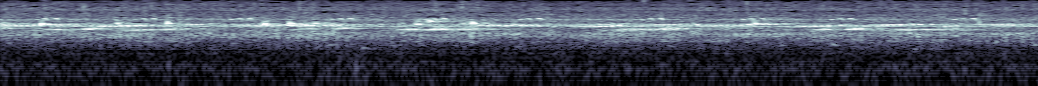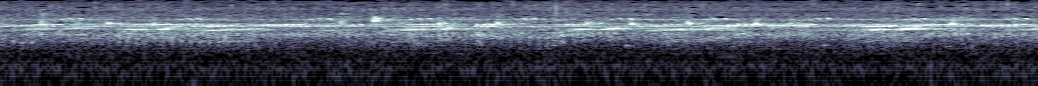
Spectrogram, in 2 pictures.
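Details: Frogs at a lake croaking together, a thick unbroken chorus of rapid rattles and chirps from many animals, with a few louder individual calls rising above the mass.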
